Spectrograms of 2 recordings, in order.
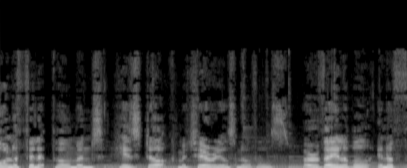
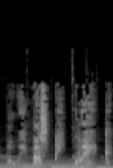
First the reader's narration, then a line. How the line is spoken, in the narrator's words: he whispered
